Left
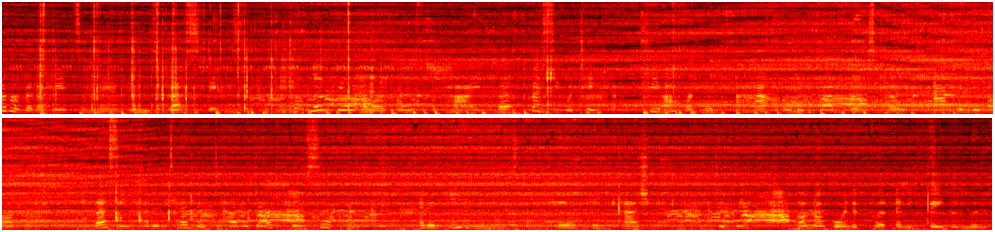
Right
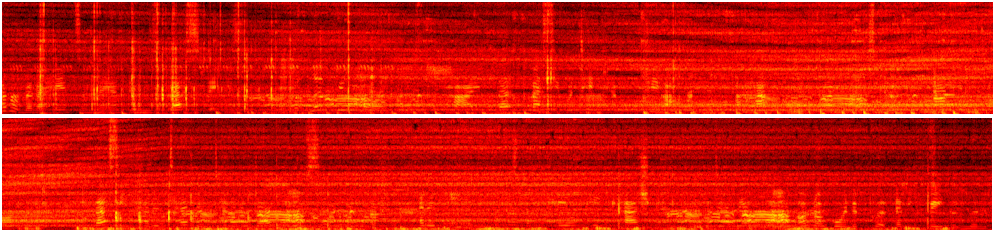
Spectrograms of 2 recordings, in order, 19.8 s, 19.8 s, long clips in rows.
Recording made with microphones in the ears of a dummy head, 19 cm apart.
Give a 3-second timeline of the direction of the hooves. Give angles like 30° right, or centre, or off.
50° left, 40° left, centre, 30° right, 60° right, 70° right, 80° right.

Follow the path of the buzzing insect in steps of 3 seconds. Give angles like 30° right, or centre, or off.
30° left, 20° left, centre, 30° left, 40° left, 40° left, 40° left.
